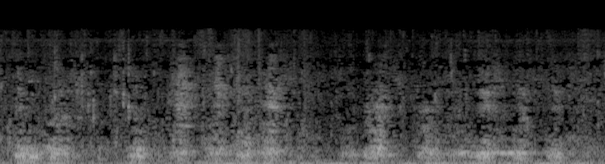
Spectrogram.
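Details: Lovely piglets at feeding time, giving repeated short tonal squeals and grunts roughly every second, several animals overlapping, over a constant low hum and splashing or feeding noises.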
